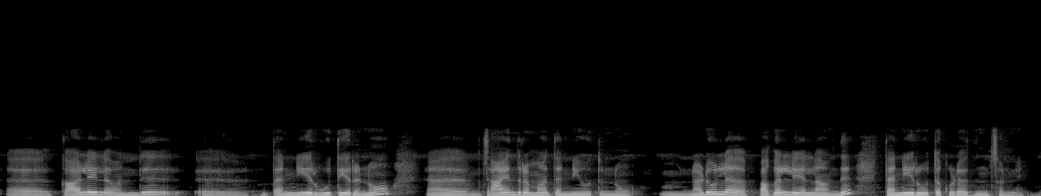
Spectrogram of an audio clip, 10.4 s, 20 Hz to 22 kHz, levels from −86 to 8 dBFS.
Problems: background sounds at intervals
